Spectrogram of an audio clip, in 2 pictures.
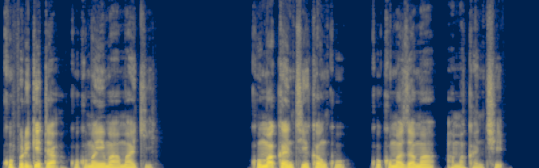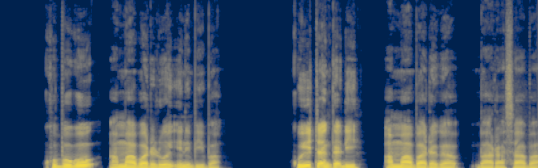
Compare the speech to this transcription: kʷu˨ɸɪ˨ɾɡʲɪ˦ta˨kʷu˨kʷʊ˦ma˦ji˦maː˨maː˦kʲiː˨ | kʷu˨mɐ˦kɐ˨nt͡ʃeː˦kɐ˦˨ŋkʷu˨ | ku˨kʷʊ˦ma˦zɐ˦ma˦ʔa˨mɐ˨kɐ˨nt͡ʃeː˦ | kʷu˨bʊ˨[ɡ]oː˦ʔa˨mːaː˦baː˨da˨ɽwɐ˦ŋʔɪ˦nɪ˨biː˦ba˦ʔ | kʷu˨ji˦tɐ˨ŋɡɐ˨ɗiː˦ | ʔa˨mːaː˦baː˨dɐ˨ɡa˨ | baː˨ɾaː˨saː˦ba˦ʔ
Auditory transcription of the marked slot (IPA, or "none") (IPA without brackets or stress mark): ɡ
